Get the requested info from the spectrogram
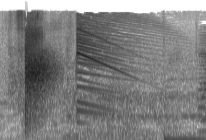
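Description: A loud, sharp slap across the face about a quarter second in, followed by a falling sweep of several tones gliding down together, over soft background music.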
